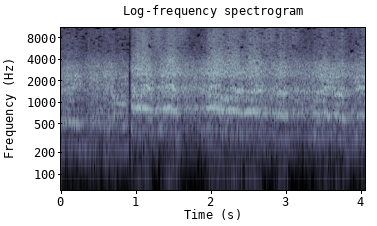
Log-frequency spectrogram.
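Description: A stadium crowd roars loudly and steadily for about four seconds during a brawl among players on the field, a dense wall of excited shouting and cheering with no break, surging slightly after a brief dip near the start.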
